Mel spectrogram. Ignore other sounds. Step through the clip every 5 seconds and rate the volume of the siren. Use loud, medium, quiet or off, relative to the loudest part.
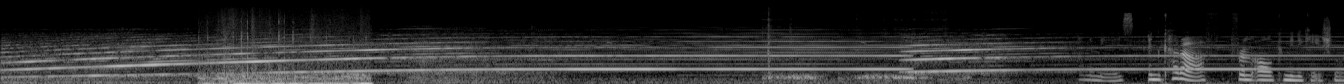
loud, loud, medium.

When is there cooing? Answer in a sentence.
You can hear the cooing from 1.9 to 3.8 s and from 7.6 to 9.8 s.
